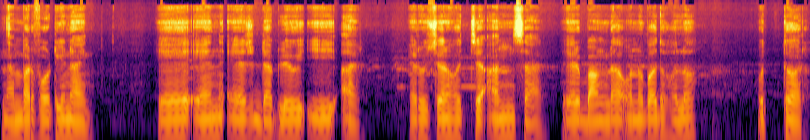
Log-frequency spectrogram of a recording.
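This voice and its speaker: A man with a lowish voice runs through vocabulary, spelling each English word letter by letter. He gives the Bengali meanings in a measured, even tone.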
